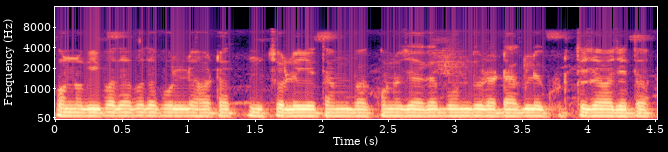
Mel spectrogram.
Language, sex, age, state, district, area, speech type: Bengali, male, 18-30, West Bengal, North 24 Parganas, urban, spontaneous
